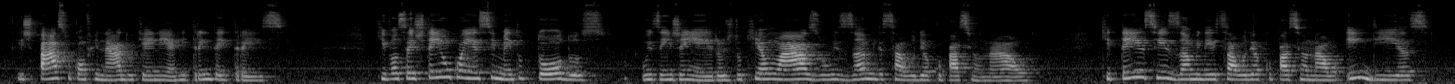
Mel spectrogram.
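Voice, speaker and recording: The speaker has a Pernambuco accent and a fairly slow pace with ordinary pitch variation. Audible room echo surrounds the voice. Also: woman, fairly high pitch for a woman. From Pernambuco, Brazil. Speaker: engineer and safety lecturer. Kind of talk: lecture.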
